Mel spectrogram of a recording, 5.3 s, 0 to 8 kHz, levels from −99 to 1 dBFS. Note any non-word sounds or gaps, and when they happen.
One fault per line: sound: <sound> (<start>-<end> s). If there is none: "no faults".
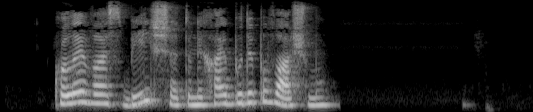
no faults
